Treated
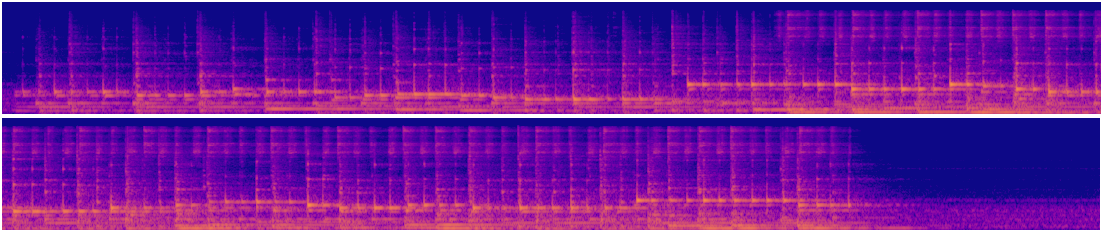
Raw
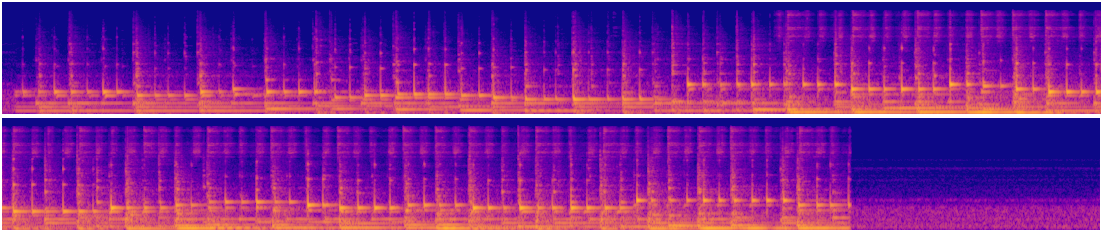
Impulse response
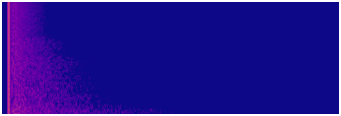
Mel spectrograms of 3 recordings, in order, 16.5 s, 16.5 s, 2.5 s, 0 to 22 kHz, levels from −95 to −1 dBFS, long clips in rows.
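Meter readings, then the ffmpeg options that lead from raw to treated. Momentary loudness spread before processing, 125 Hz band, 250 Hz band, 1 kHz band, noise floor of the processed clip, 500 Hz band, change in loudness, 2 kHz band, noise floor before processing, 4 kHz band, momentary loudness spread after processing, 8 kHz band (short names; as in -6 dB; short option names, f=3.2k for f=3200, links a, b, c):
8 LU, -15.5 dB, -11.5 dB, -11.0 dB, -62 dBFS, -11.0 dB, -12.0 dB, -10.5 dB, -51 dBFS, -7.0 dB, 7 LU, -3.5 dB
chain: -filter_complex "[0:a]bass=f=250:g=-4,treble=f=4k:g=9[a];[1:a]atrim=start_sample=2205[b];[a][b]afir=irnorm=-1:irlink=0,volume=-7.5dB"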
